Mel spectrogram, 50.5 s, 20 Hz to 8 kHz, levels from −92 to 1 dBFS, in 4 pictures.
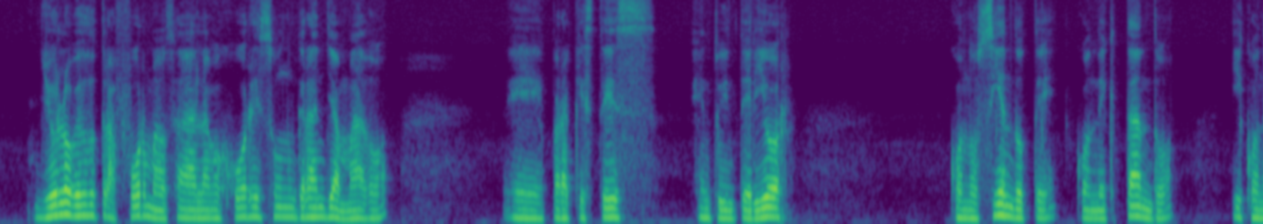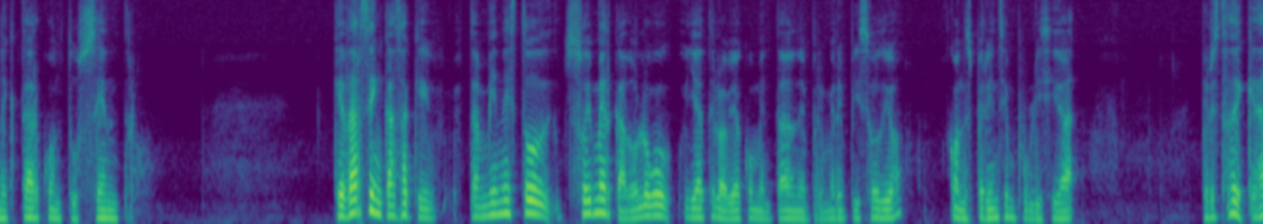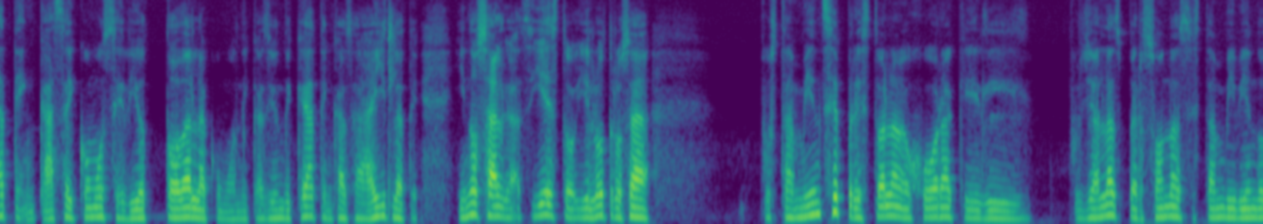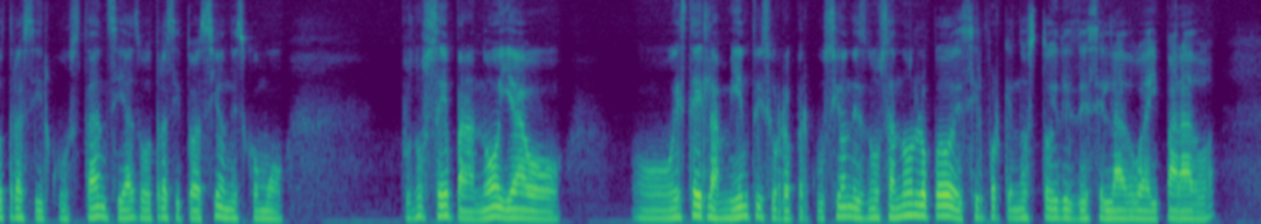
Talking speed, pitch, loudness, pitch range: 150 wpm, 115 Hz, -26 LUFS, 105-125 Hz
